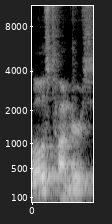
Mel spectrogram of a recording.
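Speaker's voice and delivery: northern Wisconsin Upper Midwest twang. Recalling how friends from Wisconsin said the show's name, in a northern Wisconsin accent. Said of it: "with their northern Wisconsin accent".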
